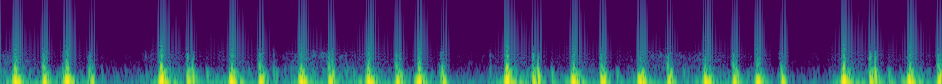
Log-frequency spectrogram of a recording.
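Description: Low, muffled heart thumps come at uneven intervals, with bunched beats and irregular pauses, an irregular heart rhythm (arrhythmia).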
